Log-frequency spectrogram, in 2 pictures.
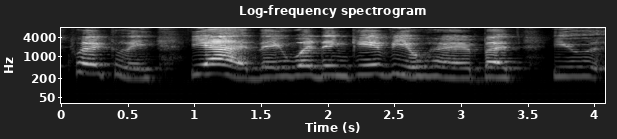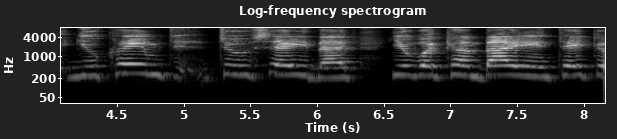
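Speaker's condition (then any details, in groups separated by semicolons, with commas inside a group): Anoxic brain injury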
